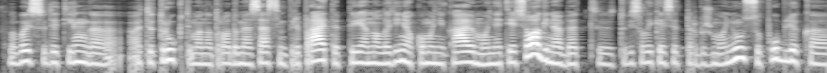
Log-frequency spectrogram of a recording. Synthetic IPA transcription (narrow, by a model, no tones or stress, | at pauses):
lˠɐbɐɪsʊd̪ʲeːt̪ʲiŋɡɐɐ̰t̪ʲɪt̪ɾuːkt̪ʲɪmɐnɐt̪ɾoːd̪oːmʲɛsæːsɐmpʲɾʲɪpɾɑːt̪ʲɛpʲɾʲiɛnuɔlˠɐt̪ʲɪnʲoːkoːmʊnʲɪkɑːʋʲɪmoːnʲɛt̪ʲiɛsʲoːɡʲɪnʲoːbʲɛt̪t̪ʊʋʲɪsɐlˠɐɪkːsʲɪt̪ɐrpʒmoːnʲuːsʊpʊbʲlʲɪkɐ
